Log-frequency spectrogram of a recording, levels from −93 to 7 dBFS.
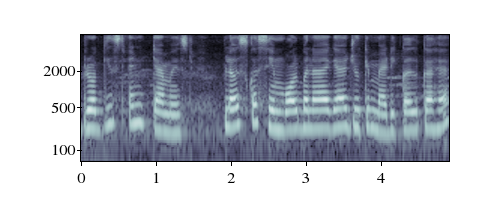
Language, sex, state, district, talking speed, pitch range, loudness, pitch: Hindi, female, Gujarat, Valsad, 160 wpm, 215-240 Hz, -15 LUFS, 230 Hz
